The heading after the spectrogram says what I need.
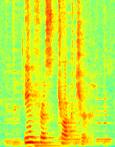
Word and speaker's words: infrastructure: So the T-U-R-E at the end of the word is pronounced ch, chur, all right? Like a chur, like in cheese.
